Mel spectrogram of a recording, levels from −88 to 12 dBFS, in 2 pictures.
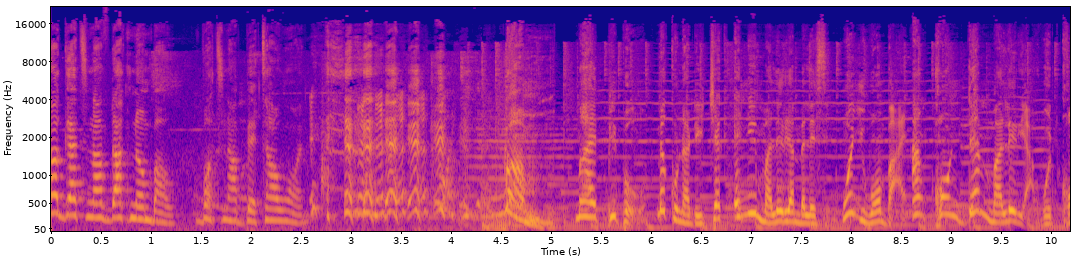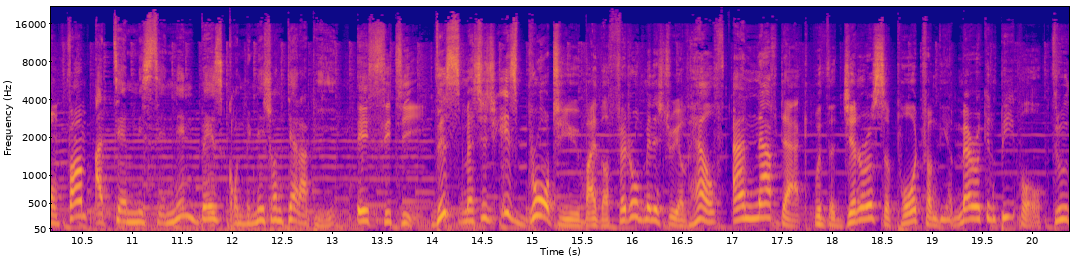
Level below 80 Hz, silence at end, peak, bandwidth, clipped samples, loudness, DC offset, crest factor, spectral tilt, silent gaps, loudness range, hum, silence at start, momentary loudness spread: -34 dBFS; 0 s; 0 dBFS; over 20 kHz; under 0.1%; -14 LUFS; under 0.1%; 14 dB; -4 dB/octave; none; 2 LU; none; 0 s; 9 LU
